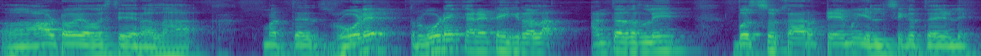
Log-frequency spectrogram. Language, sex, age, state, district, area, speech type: Kannada, male, 18-30, Karnataka, Chamarajanagar, rural, spontaneous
